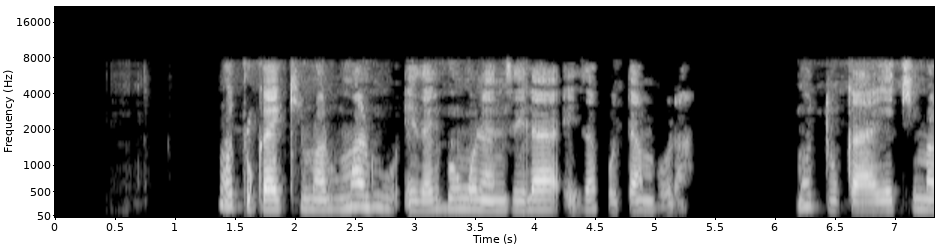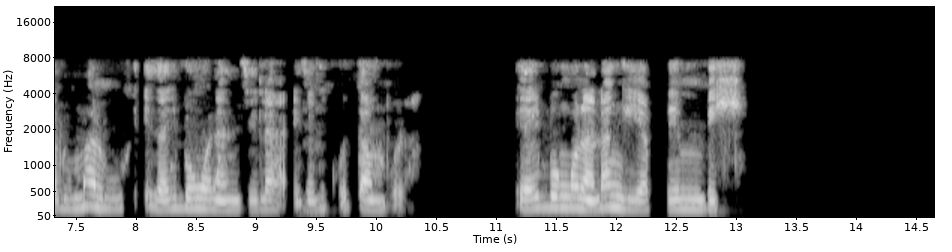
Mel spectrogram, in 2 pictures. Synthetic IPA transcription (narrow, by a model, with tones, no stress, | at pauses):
mo˦tu˨ka˨ja˨kʰi˨ma˨lu˨ma˦lu˨e˨za˨li˦bo˦ŋɡo˦na˨nze˨la˦ḛ˨za˦ko˨ta˦mbo̰˨la̰˨ | mo˦tu˨ka˨ja˨ki˨ma˨lu˨ma˦lu˨ḛ˨za˨li˦bo˦ŋɡo˦na˨nze˨la̰˦ḛ˨za˨li˦ko˨ta˦mbo̰˨la˨ | ḛ˨za˨li˦bo˦ŋɡo˦na˨la˦ŋɡi˨ja˨pɛ˦mbɛ˦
